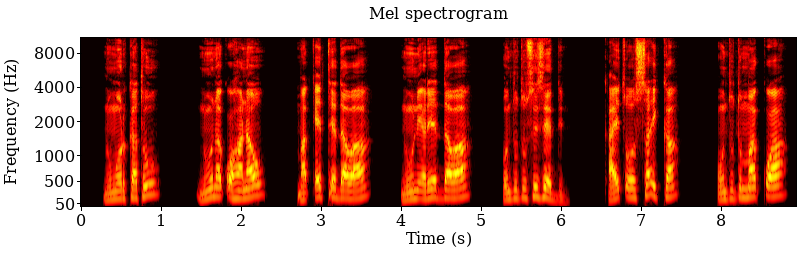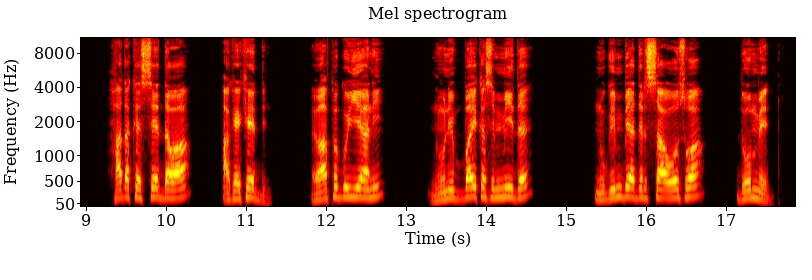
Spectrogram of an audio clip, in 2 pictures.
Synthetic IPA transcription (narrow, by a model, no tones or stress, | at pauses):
nʊmɔɾkːɐt̪uː | nuːnɐkʼɔɦɐnɐw | mɐkʼːɛt̪ːe̞ːd̪ːɐwaː | nuːnɪɛɾe̞ːd̪ːɐwaː | ʊnt̪ʊnt̪̬ːʊsɪs̬e̞ːd̪ːɪn | kʼɐjɪt͡sʼo̞ːsːɐjkːɐ | ʊnt̪ʊnt̪ːʊmɐkʼːʊwaː | hɐd̪ɐkɛsːe̞ːd̪ːɐwaː | ɐke̞ːke̞ːd̪ːɪn | hɛwaːpːɛɡʊjːɪjaːn | nuːnɪʊbːɐjkːɐs̬ɪmːiːd̪ɛ | nʊɡɪmbɪjaːd̪ɪɾsaːo̞ːs̬ʊwaː | d̪o̞ːmːe̞̰ːd̪ːɔ̥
